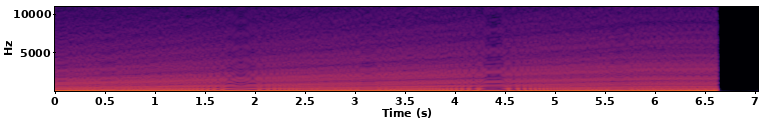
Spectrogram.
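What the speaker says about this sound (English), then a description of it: "envelope 1 is now modulating the cross mod" Analog polysynth (Super 6) patch with envelope 1 modulating cross modulation: a sustained, distorted buzzing drone with a strong low tone, swelling in two sweeping bursts before cutting off abruptly near the end.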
